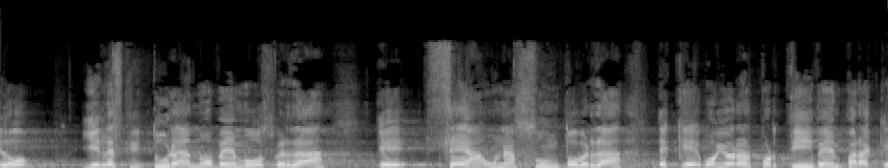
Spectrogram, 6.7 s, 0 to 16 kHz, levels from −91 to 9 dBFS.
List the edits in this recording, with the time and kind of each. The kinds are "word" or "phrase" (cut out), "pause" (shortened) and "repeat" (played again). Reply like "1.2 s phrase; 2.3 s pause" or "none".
none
